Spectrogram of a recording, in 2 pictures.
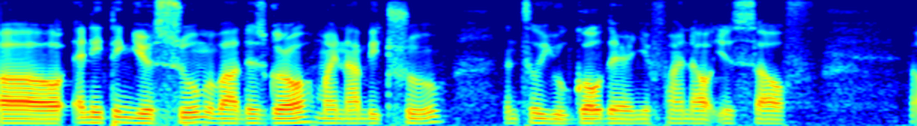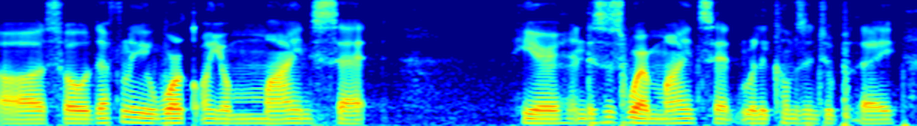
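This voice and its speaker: In a non-native accent, a man with fairly low pitch speaks at a moderate pace in a monotone, flat intonation, on a very clean recording with a silent background. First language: not English. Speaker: dating advice youtuber. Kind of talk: tutorial. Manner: halting, many fillers.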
